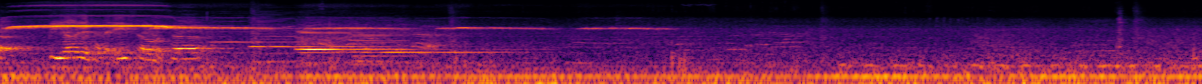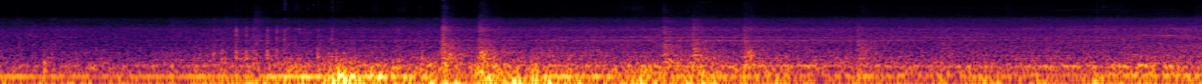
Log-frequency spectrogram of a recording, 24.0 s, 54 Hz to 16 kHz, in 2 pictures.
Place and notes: Hualien Station, Taiwan - Walking in the station
From the station hall, Walking through the underground passage, To the station platform, Zoom H4n + Soundman OKM II
Hualien County, Taiwan, 15 January 2014, ~12:00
